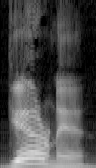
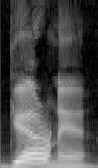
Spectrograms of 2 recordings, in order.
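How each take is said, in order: No difference in how they are said.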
